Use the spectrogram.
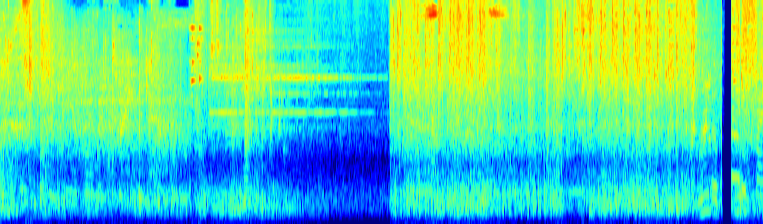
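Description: Rapid automatic gunfire in the video game Apex Legends Mobile, loud and dense in two long bursts separated by a brief lull with a ringing metallic tone, ending in a sharp cutoff; no talking heard.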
